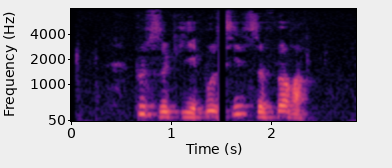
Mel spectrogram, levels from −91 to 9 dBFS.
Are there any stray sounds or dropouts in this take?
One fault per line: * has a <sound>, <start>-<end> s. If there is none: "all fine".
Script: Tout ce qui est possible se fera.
* has a dropout, 1.5-1.5 s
